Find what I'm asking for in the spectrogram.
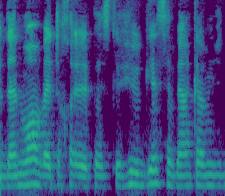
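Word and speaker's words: hygge: C'est ça ça reprend l'esprit Heige, si je le prononce bien. Ah, attends, reprononce-le parce qu'on ne l'a pas entendu malheureusement. – Hugue. – Hugue, ok.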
